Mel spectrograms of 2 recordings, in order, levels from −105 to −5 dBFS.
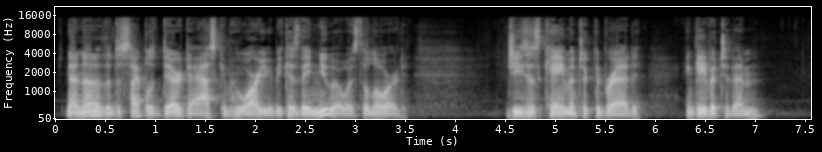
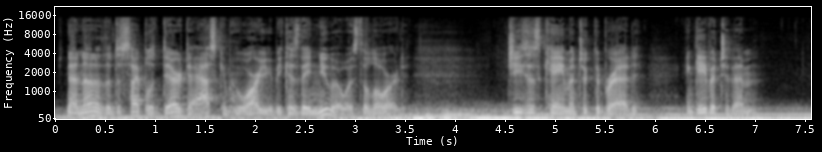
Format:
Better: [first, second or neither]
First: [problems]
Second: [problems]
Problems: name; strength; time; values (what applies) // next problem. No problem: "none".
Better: first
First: none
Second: low rumble; noticeable; throughout; 15 dB below the speech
